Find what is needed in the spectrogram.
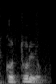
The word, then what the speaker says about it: Cthulhu: El Cthulhu, los, mitos de Cthulhu, que nunca supe pronunciarlo bien, pero creo que se dice Cthulhu.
